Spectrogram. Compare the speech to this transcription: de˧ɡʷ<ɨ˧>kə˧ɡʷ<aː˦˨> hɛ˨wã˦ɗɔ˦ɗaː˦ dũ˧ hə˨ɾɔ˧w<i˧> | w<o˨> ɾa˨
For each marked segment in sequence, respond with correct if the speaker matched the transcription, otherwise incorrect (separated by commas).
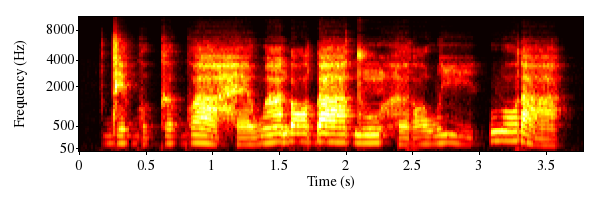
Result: incorrect, correct, incorrect, incorrect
